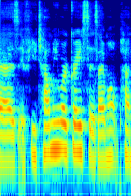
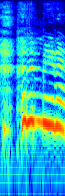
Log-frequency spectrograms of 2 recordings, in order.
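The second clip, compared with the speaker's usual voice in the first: fake frantic, panicked voice, higher, louder; 10 dB louder than usual. Retelling how the book's hero keeps telling his rescuer he loves her: mock frantic freaked-out pleading. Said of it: "He's freezing and freaking out".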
